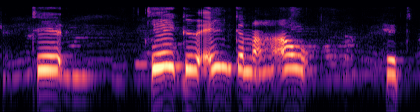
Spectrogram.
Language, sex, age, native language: Icelandic, male, 9, Icelandic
